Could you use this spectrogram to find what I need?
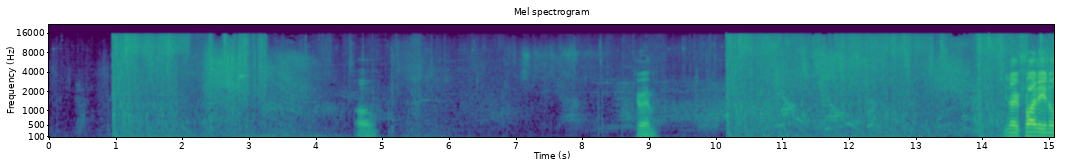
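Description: A magic weapon fires with crackling, buzzing zaps.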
